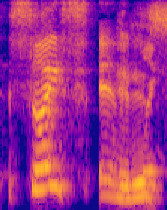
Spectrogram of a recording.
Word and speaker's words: Seuss: It's Seuss in It is Seuss. Swiss, Yeah. I thought but you were Dr. Seuss. my pronunciation.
